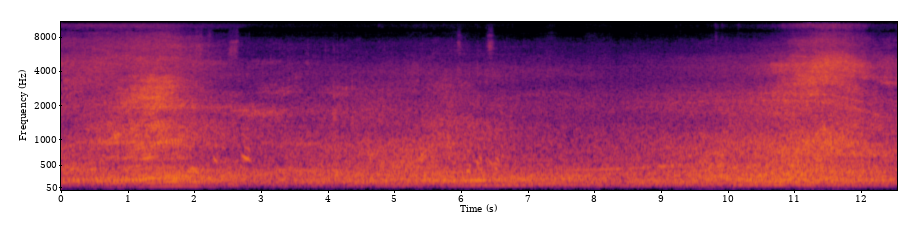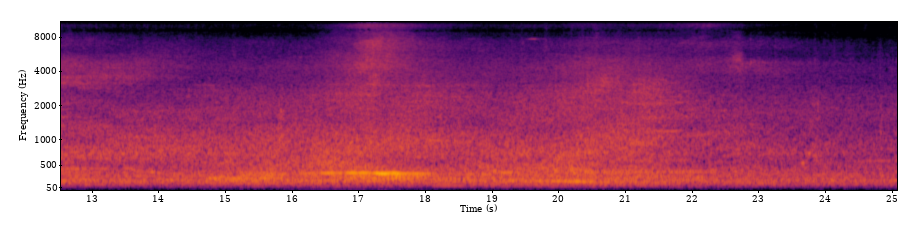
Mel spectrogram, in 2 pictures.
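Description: City street traffic at an intersection: vehicles passing one after another, each swelling and fading, including a city bus pulling by close. The loudest pass, a little past halfway, carries a steady engine hum. Heard through a phone's built-in microphone.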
